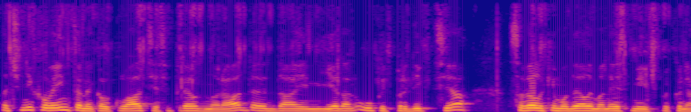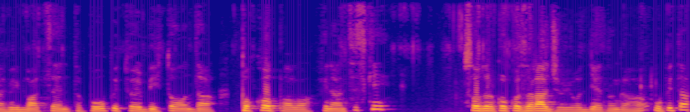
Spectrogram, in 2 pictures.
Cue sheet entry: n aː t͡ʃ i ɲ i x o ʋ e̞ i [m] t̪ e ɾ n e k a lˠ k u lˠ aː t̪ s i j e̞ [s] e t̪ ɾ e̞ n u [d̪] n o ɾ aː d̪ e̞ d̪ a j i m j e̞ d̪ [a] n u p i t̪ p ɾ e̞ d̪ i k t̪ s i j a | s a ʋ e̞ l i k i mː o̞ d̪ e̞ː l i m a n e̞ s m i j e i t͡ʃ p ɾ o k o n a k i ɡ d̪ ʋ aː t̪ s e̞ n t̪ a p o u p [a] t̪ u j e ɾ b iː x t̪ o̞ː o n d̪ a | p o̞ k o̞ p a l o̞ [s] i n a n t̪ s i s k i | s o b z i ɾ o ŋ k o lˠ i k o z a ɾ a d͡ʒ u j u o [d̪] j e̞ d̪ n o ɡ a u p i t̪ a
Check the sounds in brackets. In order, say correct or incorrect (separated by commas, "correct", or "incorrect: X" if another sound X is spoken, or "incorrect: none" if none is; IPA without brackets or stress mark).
incorrect: n, correct, incorrect: t̪, correct, incorrect: i, incorrect: f, correct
